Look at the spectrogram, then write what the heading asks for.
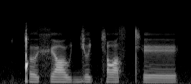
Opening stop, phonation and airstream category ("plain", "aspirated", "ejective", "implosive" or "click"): click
